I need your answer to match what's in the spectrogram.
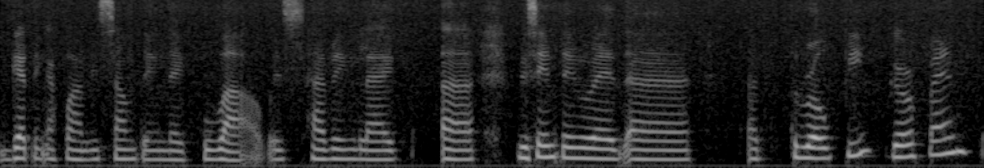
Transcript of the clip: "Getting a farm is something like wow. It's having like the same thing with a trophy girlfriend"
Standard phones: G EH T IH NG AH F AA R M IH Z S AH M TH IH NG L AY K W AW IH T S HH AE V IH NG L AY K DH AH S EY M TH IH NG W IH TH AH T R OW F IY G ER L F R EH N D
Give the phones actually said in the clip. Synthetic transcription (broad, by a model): G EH T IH NG AH P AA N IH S S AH M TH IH NG L AY K W AW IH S HH AE V IH NG L AY K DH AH S EY M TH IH NG W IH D AH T R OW P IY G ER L F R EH N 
